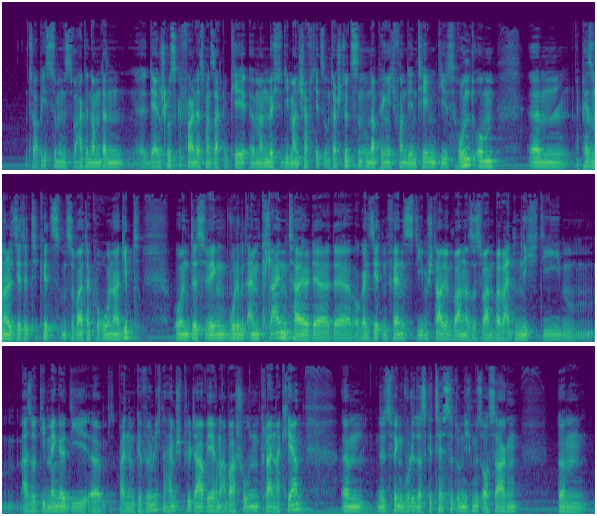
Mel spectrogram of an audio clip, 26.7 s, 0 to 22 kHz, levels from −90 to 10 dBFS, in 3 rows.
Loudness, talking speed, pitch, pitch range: -21 LUFS, 190 wpm, 95 Hz, 90-100 Hz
